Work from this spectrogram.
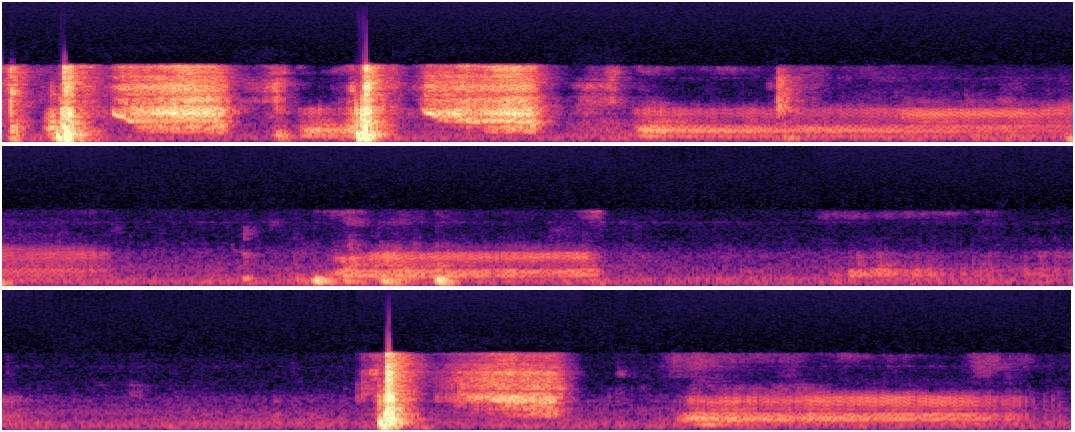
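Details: Rescued calico kitten, about one and a half months old, in Kagoshima, Japan, threatening with a rush of aggressive displays: sharp breathy hisses open the recording, then low rumbling growls follow in separate bouts, with another hiss burst near the end.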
